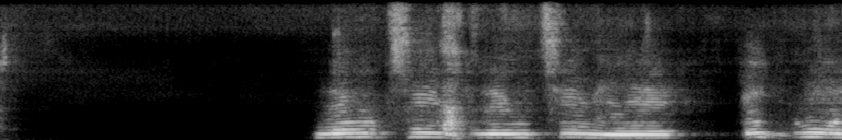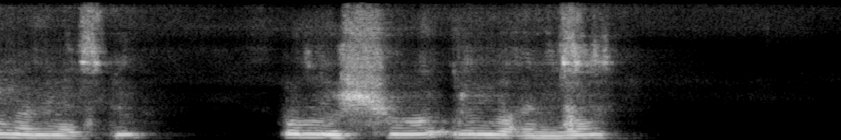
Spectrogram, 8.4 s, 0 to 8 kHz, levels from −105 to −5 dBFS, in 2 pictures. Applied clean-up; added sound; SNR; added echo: neural mask model Resemble Enhance denoiser.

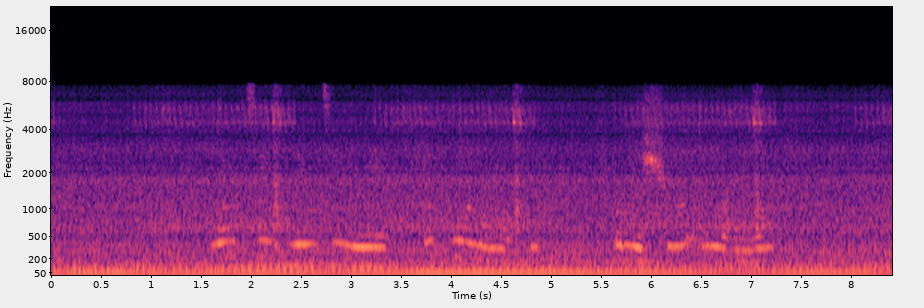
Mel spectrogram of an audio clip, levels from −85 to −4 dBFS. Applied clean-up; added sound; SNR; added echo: none; Mechanical fan; -5 dB; none.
